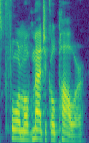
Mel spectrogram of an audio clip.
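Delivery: ordinary delivery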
